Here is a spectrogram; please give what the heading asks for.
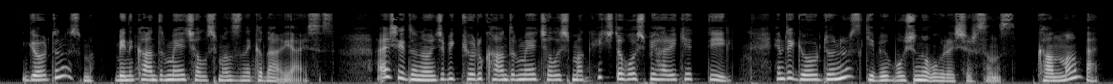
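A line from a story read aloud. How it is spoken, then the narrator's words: Laughing. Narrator (Turkish): diye ekledi gülerek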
